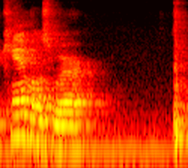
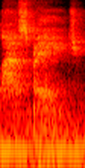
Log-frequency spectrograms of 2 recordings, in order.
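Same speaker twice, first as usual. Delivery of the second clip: whisper; 12 dB quieter than usual. Real, not acted. Whispered aside.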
